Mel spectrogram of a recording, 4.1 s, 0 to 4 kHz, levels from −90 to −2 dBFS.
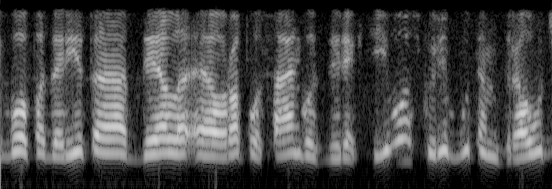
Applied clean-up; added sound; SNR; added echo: none; none; none; none.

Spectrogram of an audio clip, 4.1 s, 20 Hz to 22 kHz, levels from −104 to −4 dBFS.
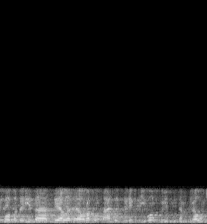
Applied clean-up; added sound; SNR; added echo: none; none; none; reverberation time 1.5 s.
